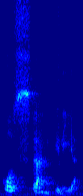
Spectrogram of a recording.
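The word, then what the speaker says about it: قسطنطينية: I pronounce it as Constantinia, but in Arabic they pronounce it as Constantinia. Kos, not Kon. Constantinia is closer to the original.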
